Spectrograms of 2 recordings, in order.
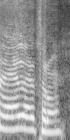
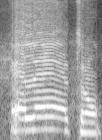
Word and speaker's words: elétron: eu pronuncio essa palavra Alguns falam eletron se fosse eletron deveria ter acento mas a palavra é elétron eu tenho uma paroxítona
